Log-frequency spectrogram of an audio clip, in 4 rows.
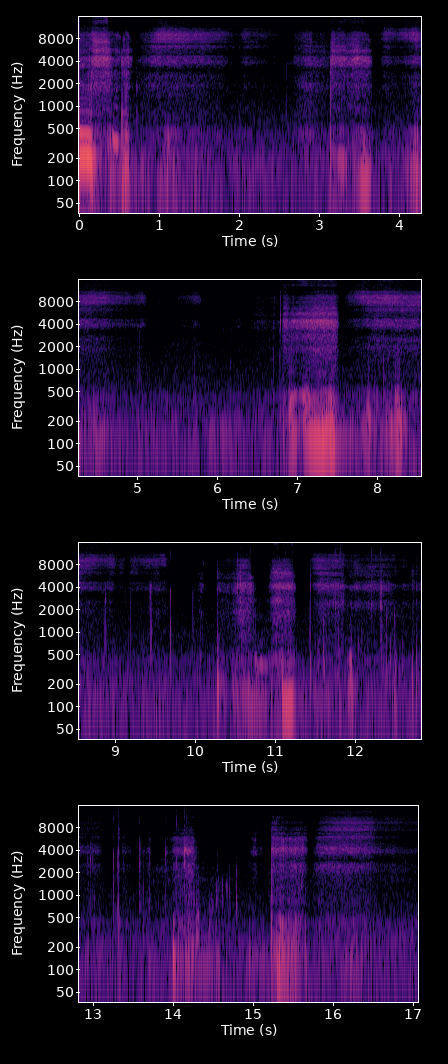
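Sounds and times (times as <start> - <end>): puppy snoring: 0.0 - 5.8, 6.5 - 17.0.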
